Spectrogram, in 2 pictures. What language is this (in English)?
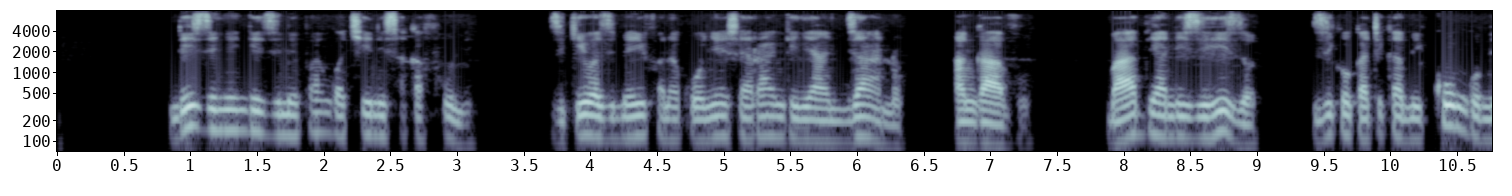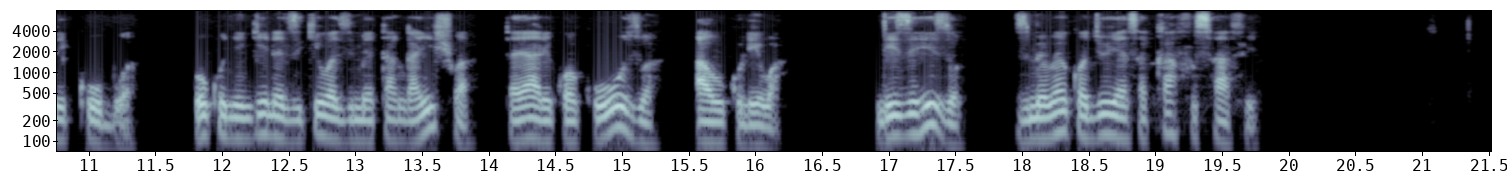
Swahili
